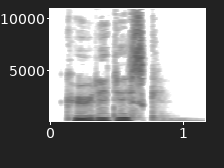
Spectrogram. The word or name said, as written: køledisk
